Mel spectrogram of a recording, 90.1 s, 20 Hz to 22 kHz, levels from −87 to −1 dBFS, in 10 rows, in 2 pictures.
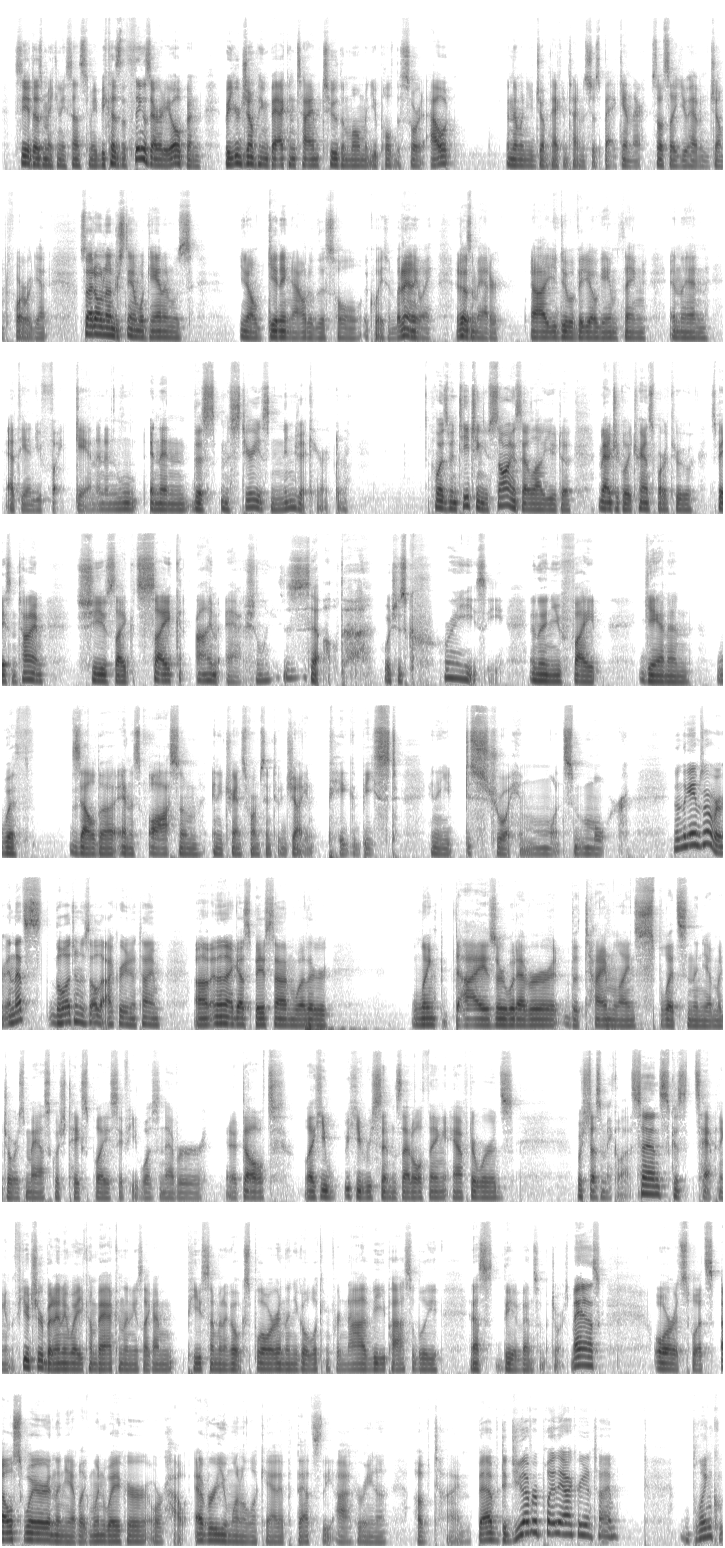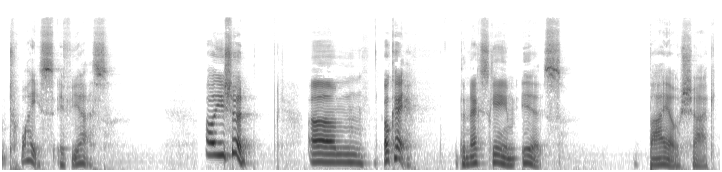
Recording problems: none

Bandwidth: 15.5 kHz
